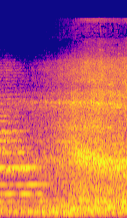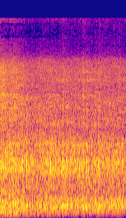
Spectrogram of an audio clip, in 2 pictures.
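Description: A train rumbles past close by, its wheels clattering on the rails.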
